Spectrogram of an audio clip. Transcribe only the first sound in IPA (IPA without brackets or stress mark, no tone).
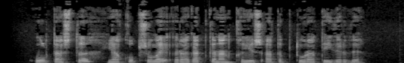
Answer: u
